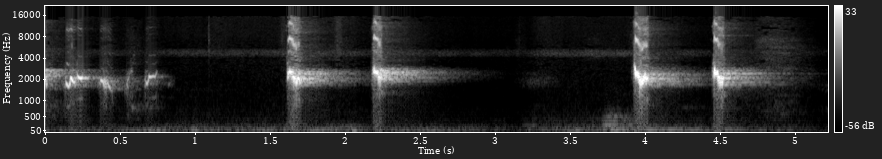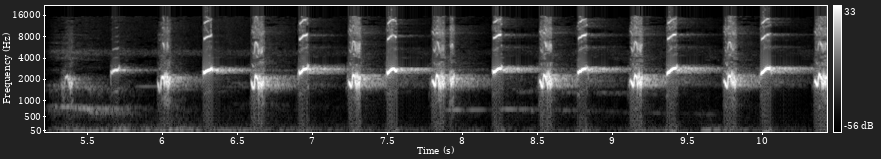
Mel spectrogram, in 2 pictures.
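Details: A yellow-vented bulbul gives scattered single bubbly notes with long pauses, then breaks into a fast, regular chattering song. The recording is used as a lure for young birds.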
